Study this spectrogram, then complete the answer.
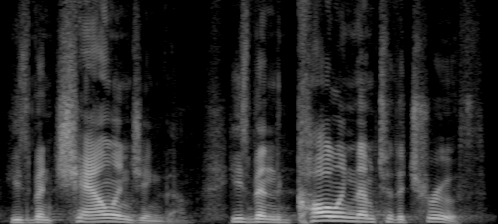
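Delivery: normal talking voice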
